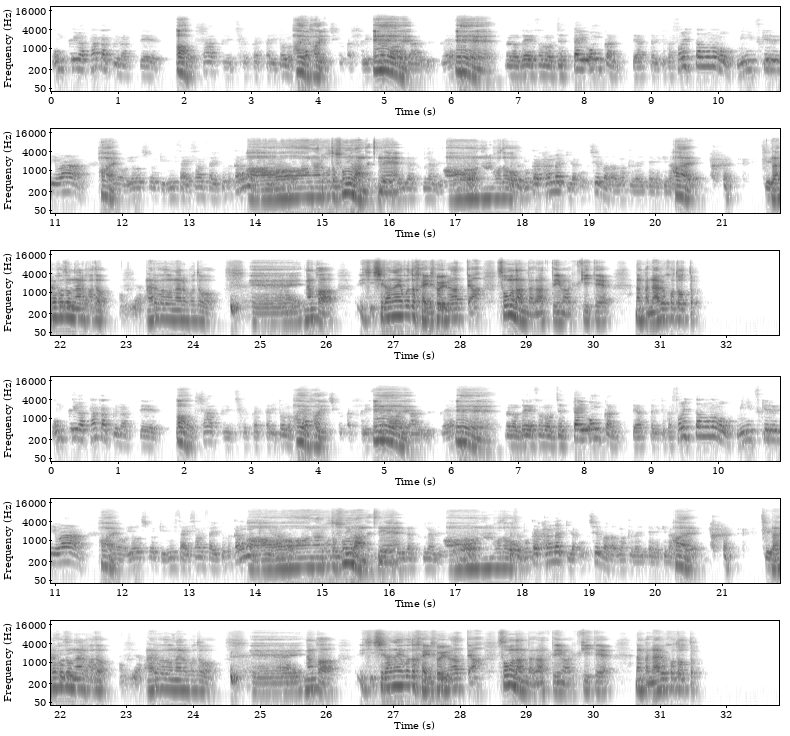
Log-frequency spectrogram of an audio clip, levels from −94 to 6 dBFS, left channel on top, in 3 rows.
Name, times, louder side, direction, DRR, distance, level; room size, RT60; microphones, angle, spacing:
voice 1, 0.0-1.6 1.9-4.1 4.6-6.1 6.8-11.4 11.8-14.6 15.1-17.5 17.8-21.1 21.6-22.6 23.0-23.4 24.5-25.6 27.7-27.9, equal, 70° right, 3.7 m, -45 dB
voice 2, 3.6-4.1 4.8-5.4 6.1-6.7 11.7-11.9 13.9-16.2 16.8-18.0 20.2-20.6 21.7-22.7 23.3-24.3 24.6-31.5, left 3 dB, 50° left, 1.7 m, -38 dB
13.5 x 6.6 x 3.0 m
head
